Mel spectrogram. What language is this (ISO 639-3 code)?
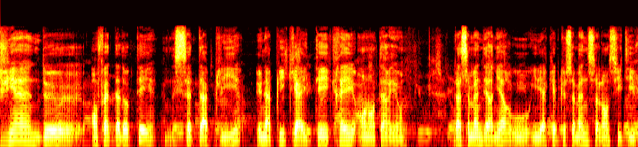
fra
